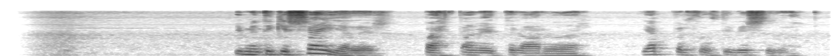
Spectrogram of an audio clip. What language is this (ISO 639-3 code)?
isl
